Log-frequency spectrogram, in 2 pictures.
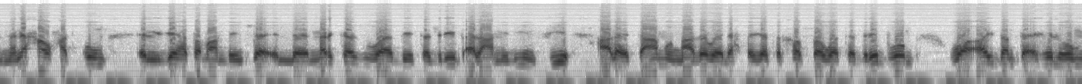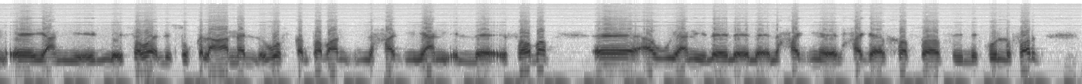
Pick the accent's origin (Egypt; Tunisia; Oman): Egypt; Alexandria, Alexandria Governorate; انا من ابناء اسكندرية فاقدر عارف امكانيات المحافظة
